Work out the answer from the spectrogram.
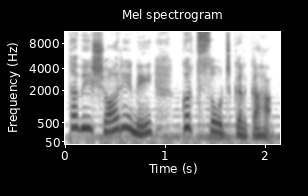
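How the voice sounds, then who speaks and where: High-pitched, animated woman narrator. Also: measured pace. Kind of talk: dramatic scripted story narration.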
